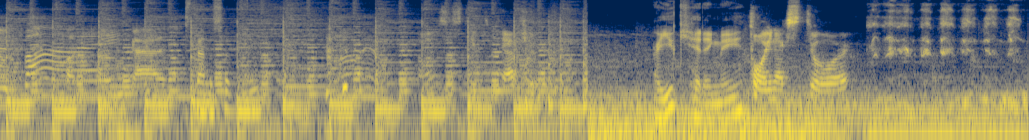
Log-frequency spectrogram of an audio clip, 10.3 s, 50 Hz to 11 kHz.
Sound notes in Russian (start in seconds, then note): 8.6 смешок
